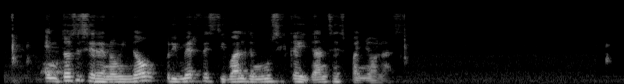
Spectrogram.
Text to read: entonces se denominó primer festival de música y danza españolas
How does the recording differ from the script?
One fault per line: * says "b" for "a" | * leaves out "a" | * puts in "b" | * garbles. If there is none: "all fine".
all fine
